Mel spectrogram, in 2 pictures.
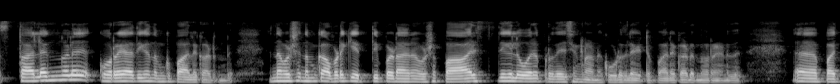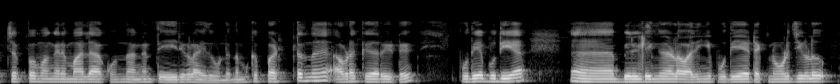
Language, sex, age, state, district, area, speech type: Malayalam, male, 45-60, Kerala, Palakkad, rural, spontaneous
